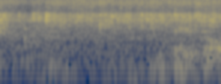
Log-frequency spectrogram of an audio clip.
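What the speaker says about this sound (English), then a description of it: "I'm just rinsing everything one more time just in case." Running tap water pours steadily over a cooking pot being rinsed at a kitchen sink, a continuous near hiss and splash for a brief moment while making homemade pies.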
